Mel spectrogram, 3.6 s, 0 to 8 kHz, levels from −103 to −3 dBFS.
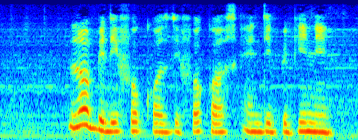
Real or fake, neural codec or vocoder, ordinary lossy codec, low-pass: fake; codec, 16 kHz in and 24 kHz out, 1 kbps, XY-Tokenizer; none; 7.2 kHz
